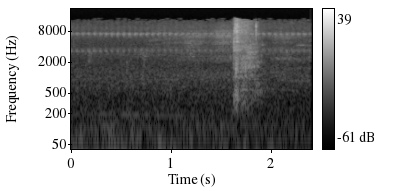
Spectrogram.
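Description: A person coughs once, a short burst near the end, over a low steady rumble.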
